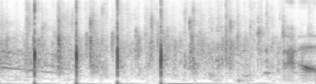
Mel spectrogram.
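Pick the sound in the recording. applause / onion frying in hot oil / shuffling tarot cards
applause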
